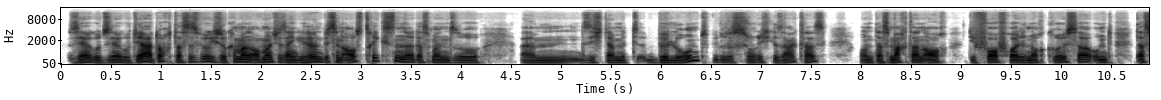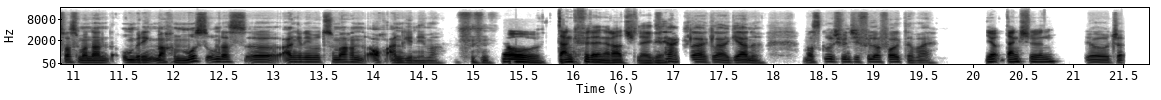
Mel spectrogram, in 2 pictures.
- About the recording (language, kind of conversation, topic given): German, advice, Wie findest du Zeit, um an deinen persönlichen Zielen zu arbeiten?
- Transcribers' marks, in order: chuckle; laughing while speaking: "Ja"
